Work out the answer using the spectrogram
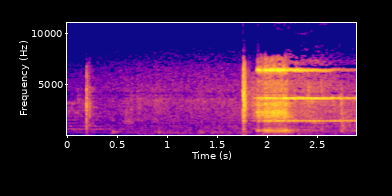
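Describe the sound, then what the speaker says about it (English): Telephone bell ringing in a quiet room, a faint tap or two before it, then a loud, sustained mechanical ring that begins partway through and carries on to the end. "Oh, Mrs. Mason, do you mind answering the phone?"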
